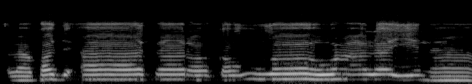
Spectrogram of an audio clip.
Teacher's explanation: Laqarallahnya panjang. A-nya dipanjangkan.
